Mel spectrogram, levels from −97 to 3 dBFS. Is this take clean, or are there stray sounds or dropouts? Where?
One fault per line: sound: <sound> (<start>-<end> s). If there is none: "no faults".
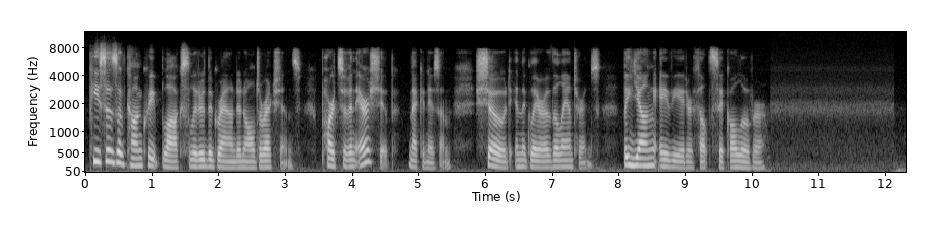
no faults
